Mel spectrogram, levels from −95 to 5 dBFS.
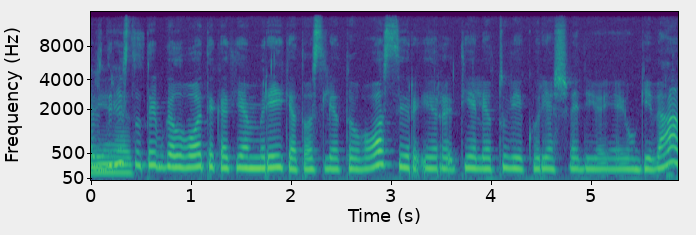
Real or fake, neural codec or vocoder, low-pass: real; none; 14.4 kHz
